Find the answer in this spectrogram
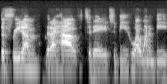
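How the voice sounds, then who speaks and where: A woman with a Southern California accent speaks loudly in a very deep, low voice. Her tone is bubbly, bright and sharp. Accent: Southern California American English. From US West Coast, Long Beach, California. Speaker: wellness coach. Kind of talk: personal story interview. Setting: video call. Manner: loud and bubbly; animated.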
